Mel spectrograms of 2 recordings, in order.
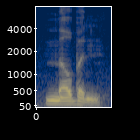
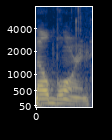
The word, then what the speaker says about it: Melbourne: Somebody on Twitter caught the fact that I almost mispronounced Melbourne. I said Melbourne. But that's Ooh, okay that's a because you're mistake. American. Melbourne.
